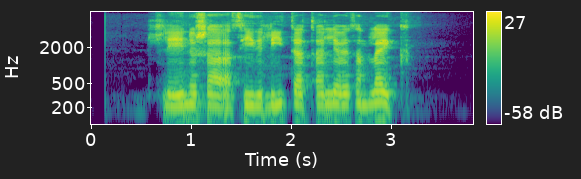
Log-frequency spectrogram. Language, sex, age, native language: Icelandic, male, 20-29, Icelandic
